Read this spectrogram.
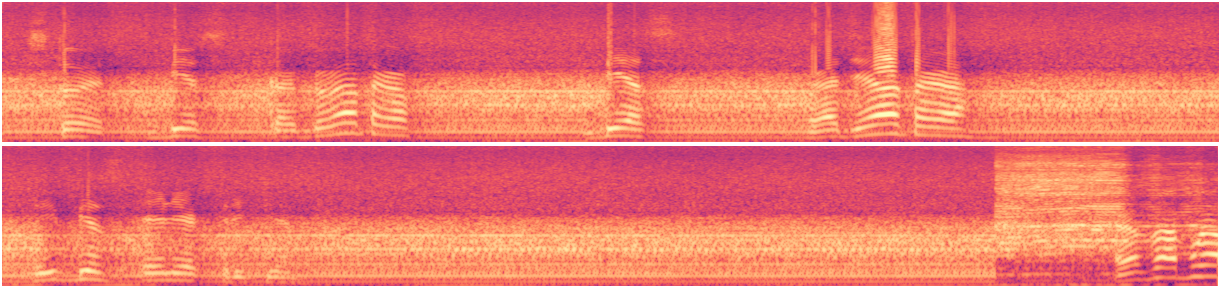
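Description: An engine idles with a steady hum.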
